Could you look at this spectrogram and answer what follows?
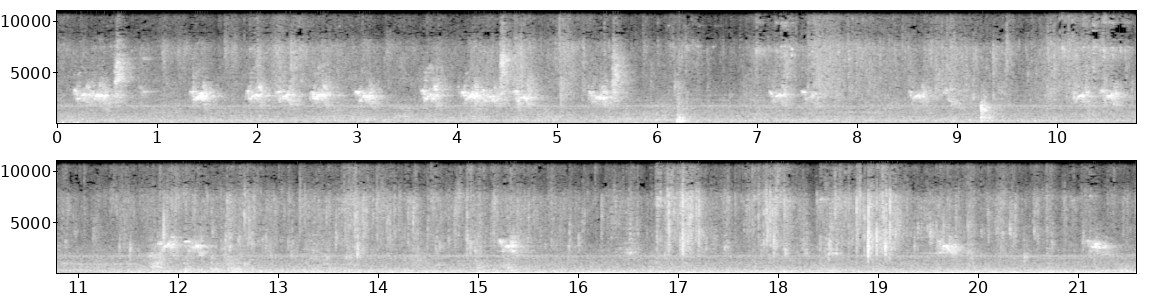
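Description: Garden hose with a spray nozzle spraying water onto a car's body, a steady hiss and splash. A bird chirps again and again over it through the first half, and a low steady hum comes in about halfway.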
